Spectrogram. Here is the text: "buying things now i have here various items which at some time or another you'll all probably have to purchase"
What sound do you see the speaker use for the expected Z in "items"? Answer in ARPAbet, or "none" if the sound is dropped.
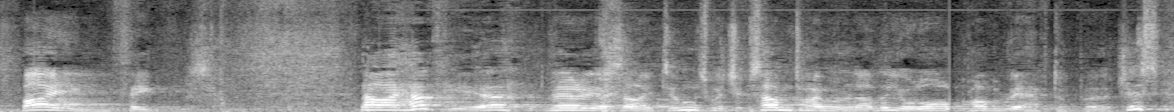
Z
